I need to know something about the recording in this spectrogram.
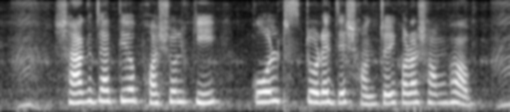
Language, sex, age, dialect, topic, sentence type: Bengali, female, 18-24, Jharkhandi, agriculture, question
